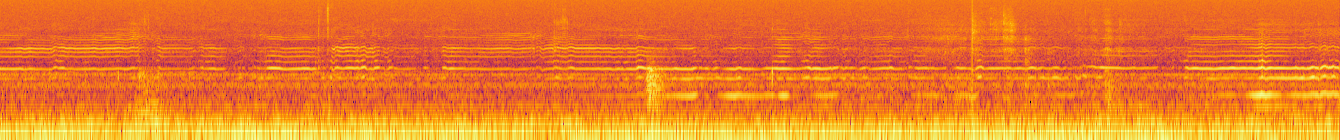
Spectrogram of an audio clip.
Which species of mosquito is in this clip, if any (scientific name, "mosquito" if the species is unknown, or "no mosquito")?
Culex quinquefasciatus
